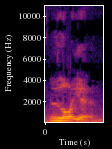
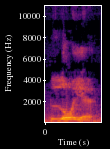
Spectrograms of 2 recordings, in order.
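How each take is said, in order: First: The ending is a short weak vowel. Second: The ending is a short weak vowel.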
